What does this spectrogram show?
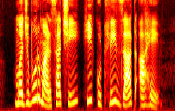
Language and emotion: Marathi, neutral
